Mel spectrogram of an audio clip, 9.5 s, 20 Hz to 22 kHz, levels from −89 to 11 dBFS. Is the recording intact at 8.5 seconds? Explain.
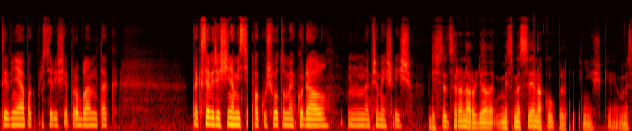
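No. A digital broadcast dropout runs from 8.49 to 8.70 s: the speech fades out over about 8 ms into short silent holes, totalling 144 ms across 192 ms, longest 72 ms. This points to several corrupted frames the receiver muted until clean data returned.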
